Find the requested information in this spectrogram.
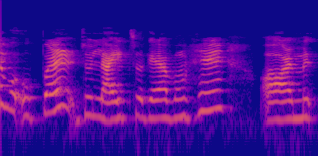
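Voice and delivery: ordinary delivery, nothing marked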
